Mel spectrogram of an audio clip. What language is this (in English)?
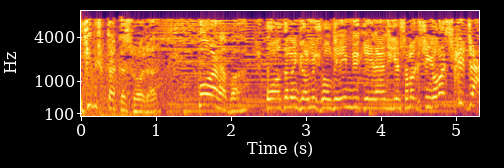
Turkish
